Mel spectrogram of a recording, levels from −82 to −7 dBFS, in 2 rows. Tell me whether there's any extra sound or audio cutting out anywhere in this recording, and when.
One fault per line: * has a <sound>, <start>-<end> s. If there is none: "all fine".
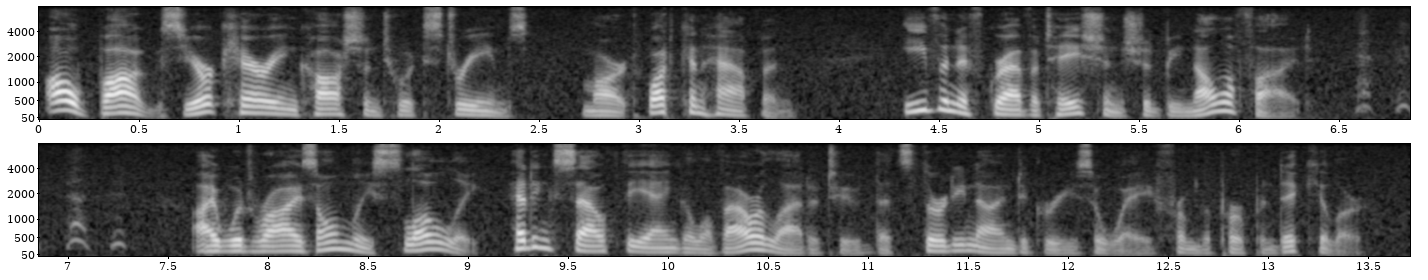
* has a breath, 6.6-7.3 s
